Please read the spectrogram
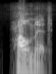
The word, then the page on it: helmet: American English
